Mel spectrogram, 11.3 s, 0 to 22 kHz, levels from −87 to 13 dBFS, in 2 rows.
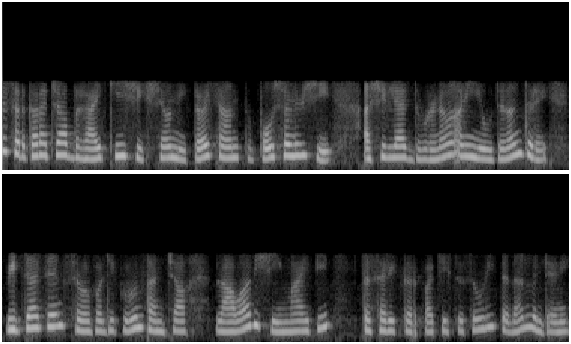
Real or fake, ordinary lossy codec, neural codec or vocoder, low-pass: fake; none; codec, 24 kHz, 0.9 kbps, WavTokenizer, medium speech release version 2; 3.6 kHz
